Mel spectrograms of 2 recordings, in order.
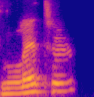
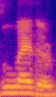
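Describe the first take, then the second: First: "letter" with a crisp T in the middle; clear T. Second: "letter" said like "ledder". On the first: Teacher showing what to avoid, "letter" with full T. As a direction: sound the T fully in "letter". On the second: Teacher showing the easier way, "letter" with a D sound. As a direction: soften the T in "letter" to a quick D. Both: Shown as a demonstration. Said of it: "Pronouncing T's as D's".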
